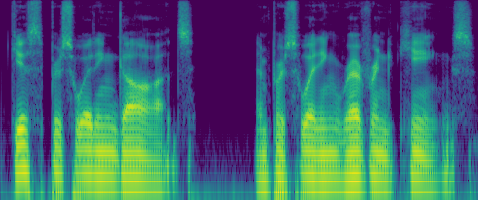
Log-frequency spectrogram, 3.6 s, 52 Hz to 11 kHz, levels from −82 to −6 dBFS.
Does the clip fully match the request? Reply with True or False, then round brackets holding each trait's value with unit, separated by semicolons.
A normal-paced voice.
False (115 wpm)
